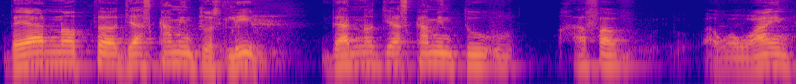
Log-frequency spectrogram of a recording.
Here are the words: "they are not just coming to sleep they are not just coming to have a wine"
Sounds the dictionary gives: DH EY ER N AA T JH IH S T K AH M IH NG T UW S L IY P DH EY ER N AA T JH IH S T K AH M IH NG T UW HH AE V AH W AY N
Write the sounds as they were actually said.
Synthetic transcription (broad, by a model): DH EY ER N AA T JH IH S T K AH M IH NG T UW S L IY P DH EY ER N AA T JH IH S K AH M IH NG T UW HH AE W AH W AY N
